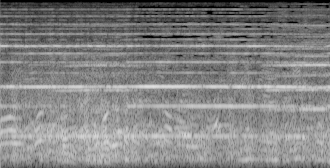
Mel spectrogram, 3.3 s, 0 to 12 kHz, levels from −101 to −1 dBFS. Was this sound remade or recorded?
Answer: recorded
